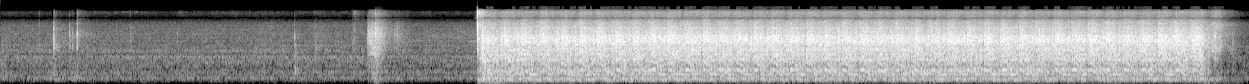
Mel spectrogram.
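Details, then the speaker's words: Historic Ford Willys Jeep, sat unused many years, manual choke: after clicks the starter cranks steadily at nearly three turns a second for seven seconds but the engine never fires; crank, no start. "Well, it's cranking over. See if we can even do it."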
